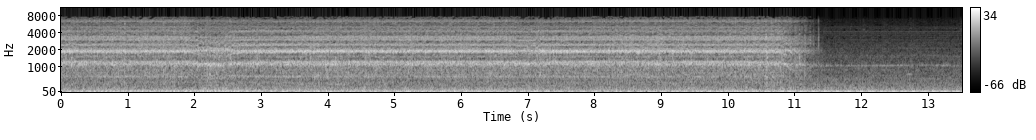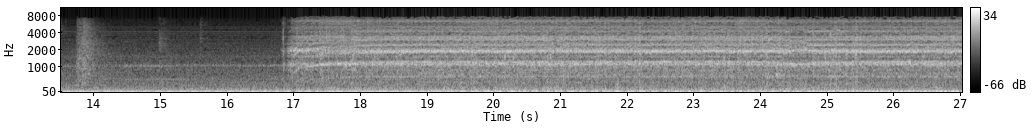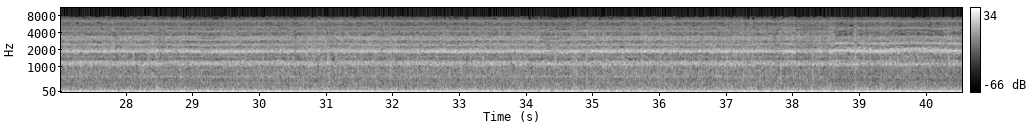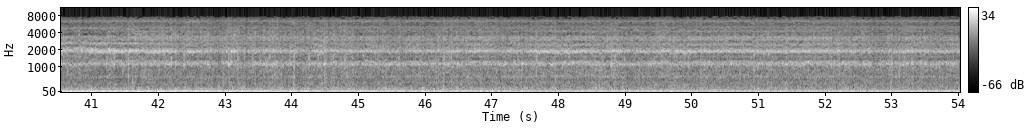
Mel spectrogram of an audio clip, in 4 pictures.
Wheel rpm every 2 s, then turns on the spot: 160, 160, 160, 160, 160, 80, 0, 0, 60, 160, 160, 160, 160, 160, 160, 160, 160, 160, 160, 160, 160, 160, 160, 160, 160, 160, 160.
none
